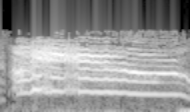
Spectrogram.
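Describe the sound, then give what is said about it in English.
A person imitates a coyote howl: one drawn-out, wavering vocal wail held at a fairly high, steady pitch for nearly two seconds, then sliding down as it ends, with no other sounds. “Don't I howl like them?”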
